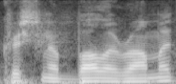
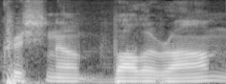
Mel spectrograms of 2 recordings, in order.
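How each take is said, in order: First: The name ends with an extra a vowel. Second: The name ends on the consonant m. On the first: The speaker calls it wrong. "not the Krishna Balarama temple" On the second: The speaker calls it right. "It's called the Krishna Balaram"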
